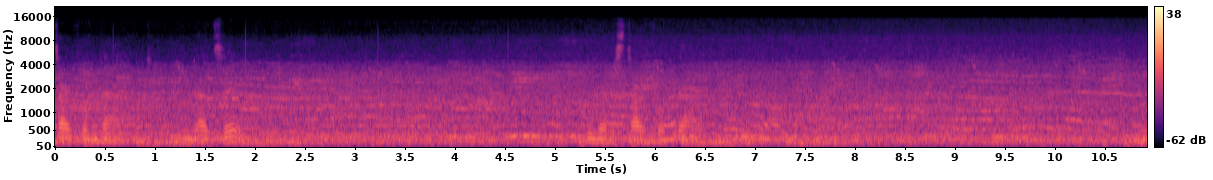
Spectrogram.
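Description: A middle-aged woman talks calmly, close by, outdoors.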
